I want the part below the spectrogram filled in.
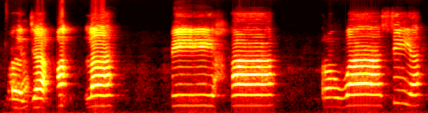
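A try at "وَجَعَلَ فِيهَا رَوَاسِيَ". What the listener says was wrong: Bagus, tapi ini saya dengarnya kayak A. Bukan A, tapi A. Ain. Ain. Bukan A, tapi A.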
